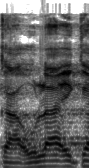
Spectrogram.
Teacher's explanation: Ulaika itu artinya mereka itu. Ula panjangnya berapa? 2,5 alif untuk mad wajib muttasil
